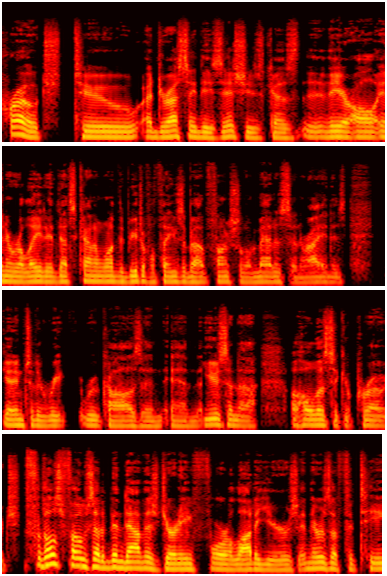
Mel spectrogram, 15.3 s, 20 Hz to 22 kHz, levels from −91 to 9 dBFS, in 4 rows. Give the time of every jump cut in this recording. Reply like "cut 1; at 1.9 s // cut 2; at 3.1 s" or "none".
cut 1; at 9.6 s // cut 2; at 11.6 s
